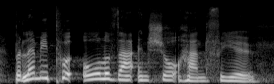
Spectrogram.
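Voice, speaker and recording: The speaker is a woman. Little can be heard behind her, with the background quiet. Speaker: conference speaker. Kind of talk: talk to audience. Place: stage. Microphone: headset.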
